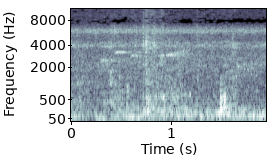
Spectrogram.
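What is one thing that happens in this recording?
A cow tears at grass.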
